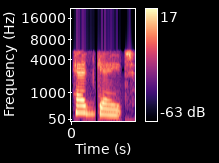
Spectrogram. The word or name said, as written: headgate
